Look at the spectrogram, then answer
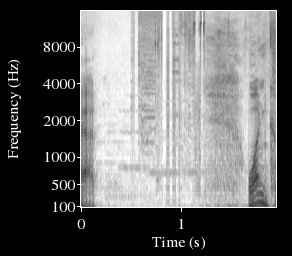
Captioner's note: crunching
